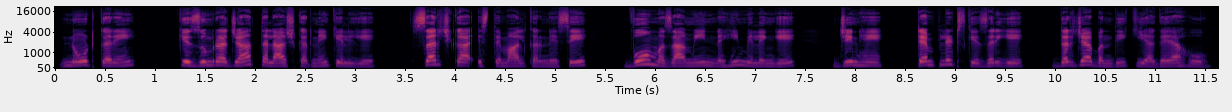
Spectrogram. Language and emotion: Urdu, neutral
